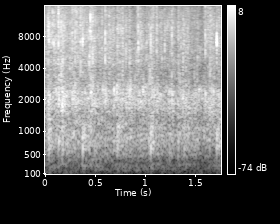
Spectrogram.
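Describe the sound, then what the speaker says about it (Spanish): A congregation at a Spanish-language church service applauds, a full, even round of clapping with a few sharper claps standing out, sustained throughout. "Den ese aplauso al Rey bendito."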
